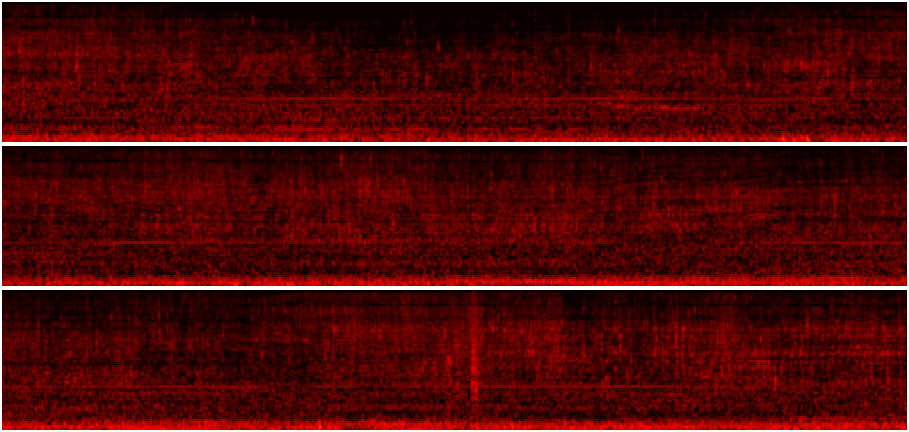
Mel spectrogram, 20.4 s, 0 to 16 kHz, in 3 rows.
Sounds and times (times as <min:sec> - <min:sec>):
Stream: 0:00.0 - 0:20.3.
